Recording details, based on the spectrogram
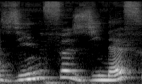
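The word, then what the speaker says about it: Zin2f: Alors moi je pense que ça se prononce comme ça, Zinef je pense. Donc Z-I-N-2-F.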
